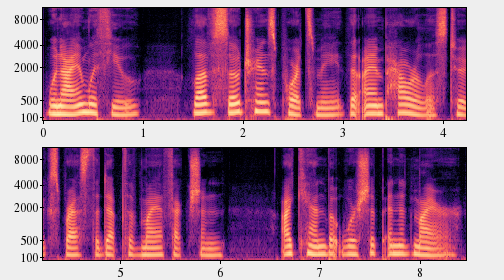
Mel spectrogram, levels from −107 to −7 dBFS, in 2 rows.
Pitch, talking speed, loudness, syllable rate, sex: 175 Hz, 185 wpm, -20 LUFS, 4.8 syllables/s, female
